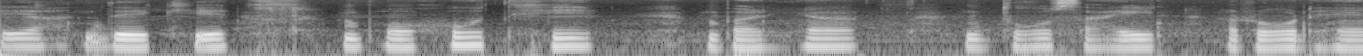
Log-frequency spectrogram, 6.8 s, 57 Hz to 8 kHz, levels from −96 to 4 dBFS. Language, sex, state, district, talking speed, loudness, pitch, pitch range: Hindi, male, Chhattisgarh, Kabirdham, 80 wpm, -18 LUFS, 130 Hz, 120-135 Hz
